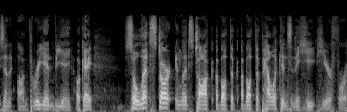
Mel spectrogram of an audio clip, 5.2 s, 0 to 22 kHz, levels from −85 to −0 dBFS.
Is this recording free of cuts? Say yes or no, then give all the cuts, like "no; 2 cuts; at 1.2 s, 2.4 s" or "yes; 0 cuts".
no; 2 cuts; at 1.1 s, 3.5 s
